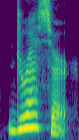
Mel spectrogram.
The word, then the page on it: dresser: drésər; ドレッサァ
